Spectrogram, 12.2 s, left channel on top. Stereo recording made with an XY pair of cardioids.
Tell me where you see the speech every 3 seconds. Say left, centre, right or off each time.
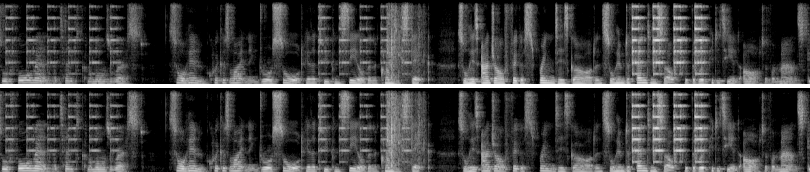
right, centre, left, centre.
